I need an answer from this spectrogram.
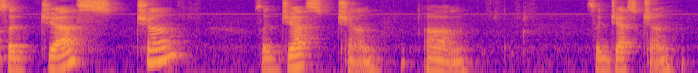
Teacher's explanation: in this case, the TI says the ch sound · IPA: /tʃ/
